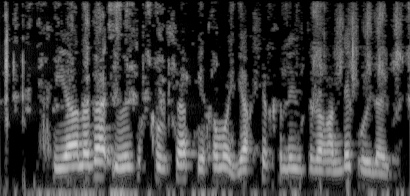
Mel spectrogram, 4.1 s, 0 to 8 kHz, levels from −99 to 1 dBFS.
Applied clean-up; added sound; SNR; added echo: classical method spectral subtraction.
